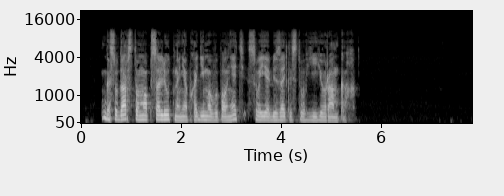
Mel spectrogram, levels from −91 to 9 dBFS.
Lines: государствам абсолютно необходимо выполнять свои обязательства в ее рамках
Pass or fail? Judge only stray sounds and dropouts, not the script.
pass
